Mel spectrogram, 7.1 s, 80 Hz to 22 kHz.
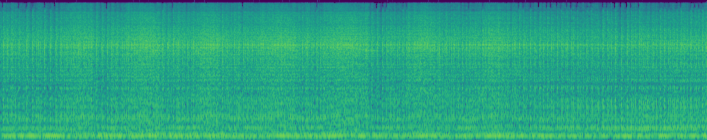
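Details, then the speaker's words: Toyan twin-cylinder four-stroke model engine in a Tamiya high-lift build, on start-up: loud, fast crackling putter from both pipes settling into a steady, even tickover; idling nicely. "It's got a nice sound on tick over. You can hear the 2 pipes."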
